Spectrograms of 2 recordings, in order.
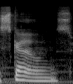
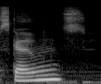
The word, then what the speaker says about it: scone: The scones, right? We have scones. We pronounce them scones, but like scon. I've heard people call them scon.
